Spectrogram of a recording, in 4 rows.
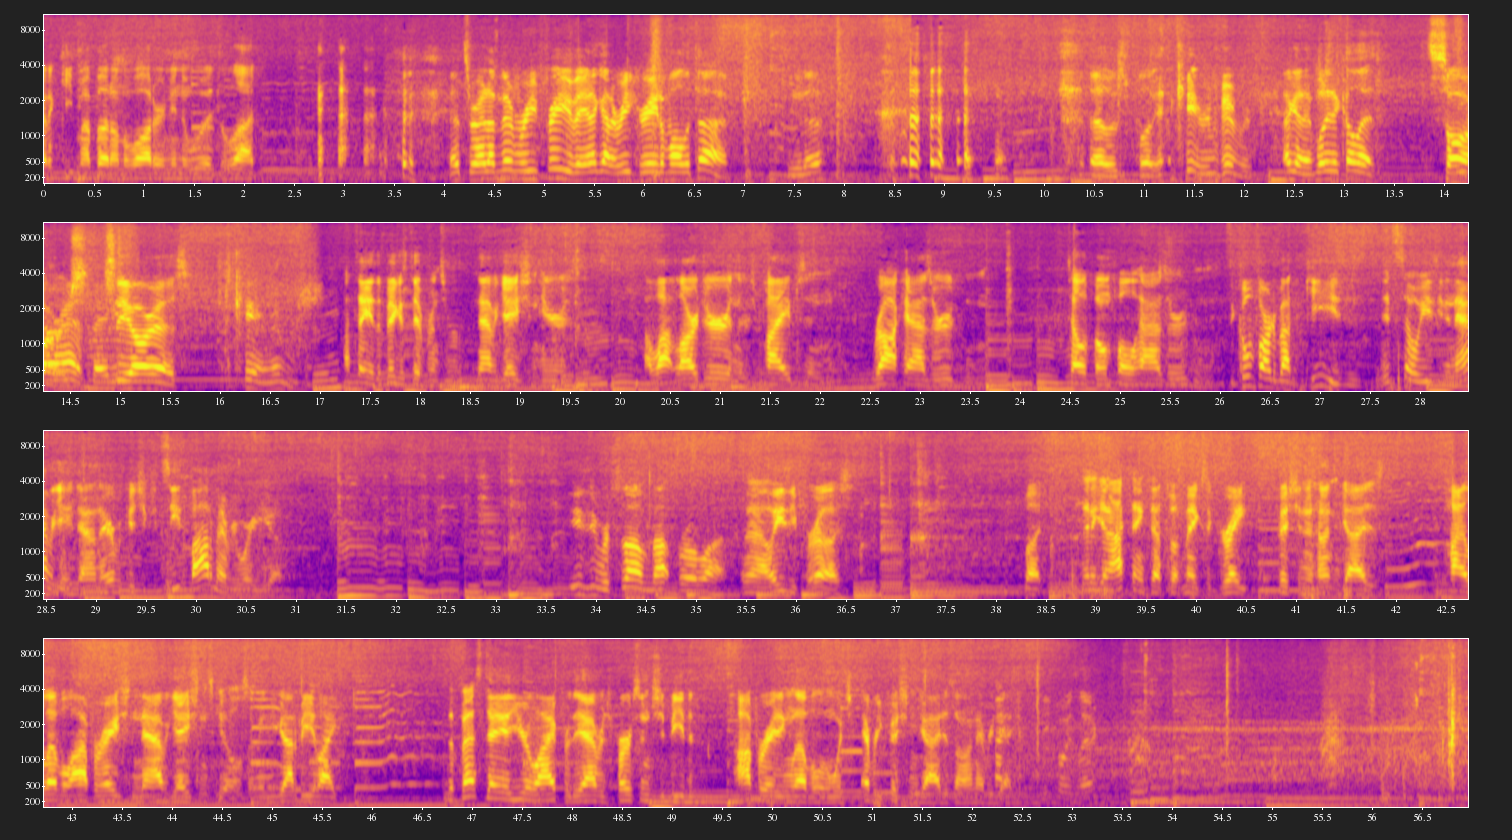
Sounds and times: Speech: 0.0s - 2.2s, 4.1s - 7.8s, 10.3s - 19.6s, 20.3s - 23.7s, 24.5s - 30.9s, 33.8s - 36.6s, 38.3s - 41.9s, 42.5s - 45.7s, 46.8s - 53.2s
Music: 0.0s - 52.7s, 53.5s - 56.9s.

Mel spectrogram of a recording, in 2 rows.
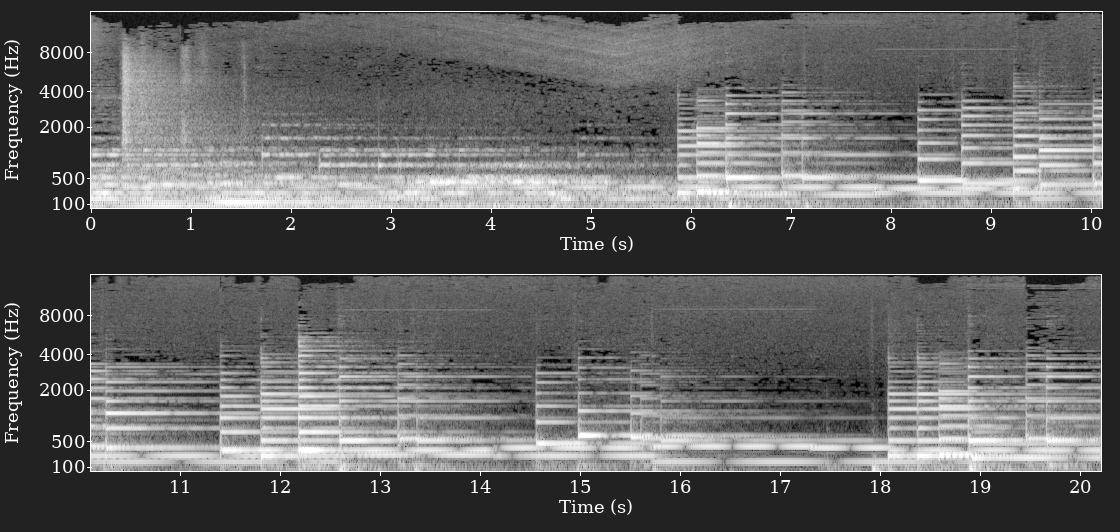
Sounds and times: Music: 0.0s - 20.2s.

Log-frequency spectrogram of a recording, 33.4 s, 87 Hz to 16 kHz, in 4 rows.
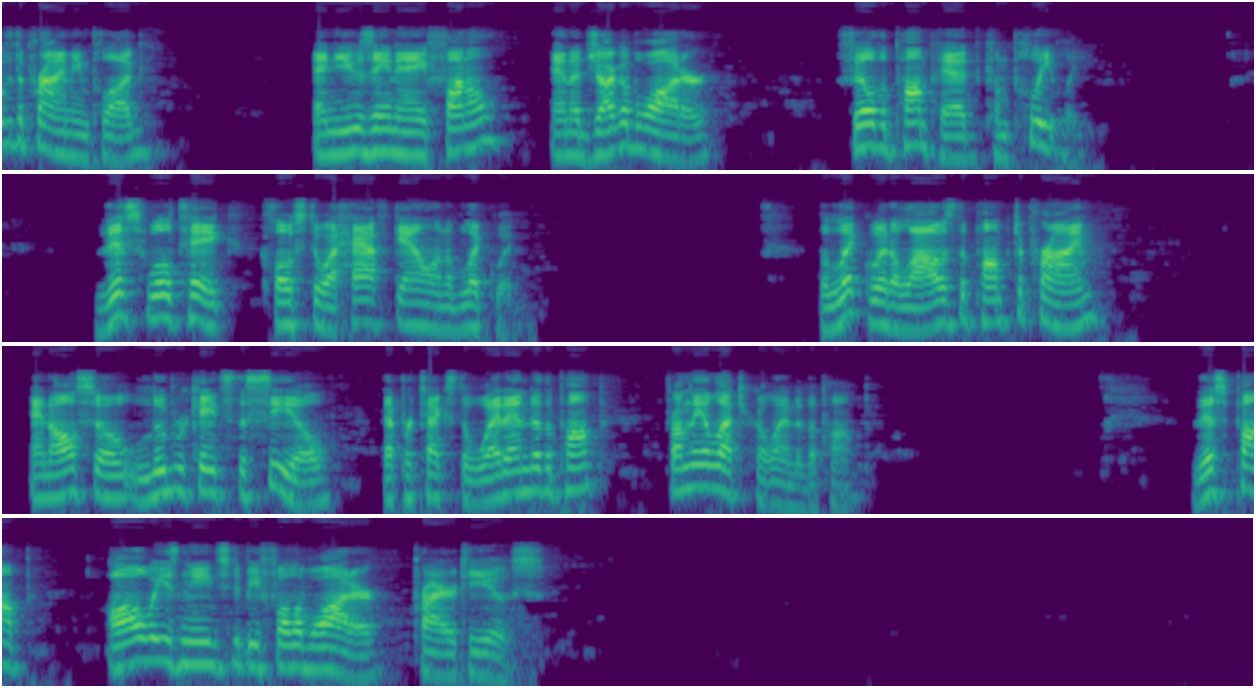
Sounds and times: Speech: 0.0s - 1.2s, 2.1s - 4.8s, 5.6s - 7.4s, 9.0s - 12.0s, 13.8s - 15.8s, 16.9s - 22.6s, 24.7s - 28.8s.

